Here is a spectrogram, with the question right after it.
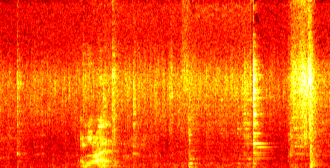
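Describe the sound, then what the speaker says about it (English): A hoe cake sizzles in a frying pan and is scraped and flipped with a spatula, making soft crackling with a few sharp scrapes and clicks while a person talks briefly over it. "That's how you flip a hoe cake."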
